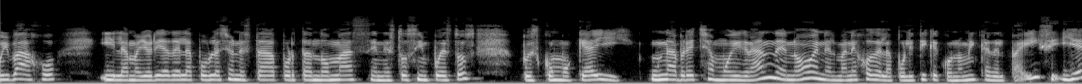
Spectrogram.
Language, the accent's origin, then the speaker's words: Spanish; Mexico; bien sabemos, como mexicanos, que el 10% de la población concentra el 40% de la riqueza nacional.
